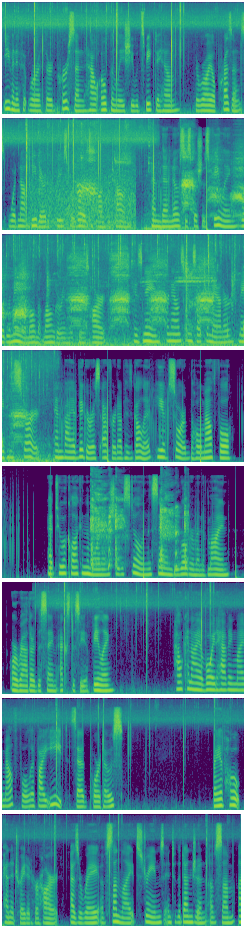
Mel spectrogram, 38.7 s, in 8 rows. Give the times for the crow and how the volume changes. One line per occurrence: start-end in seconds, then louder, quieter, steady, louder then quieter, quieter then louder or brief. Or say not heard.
5.2-15.1 steady.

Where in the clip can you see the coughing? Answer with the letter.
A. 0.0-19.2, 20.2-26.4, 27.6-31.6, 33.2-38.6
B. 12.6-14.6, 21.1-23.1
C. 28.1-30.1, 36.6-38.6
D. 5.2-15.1
B.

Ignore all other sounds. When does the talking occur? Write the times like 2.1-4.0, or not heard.
0.0-19.2, 20.2-26.4, 27.6-31.6, 33.2-38.6.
